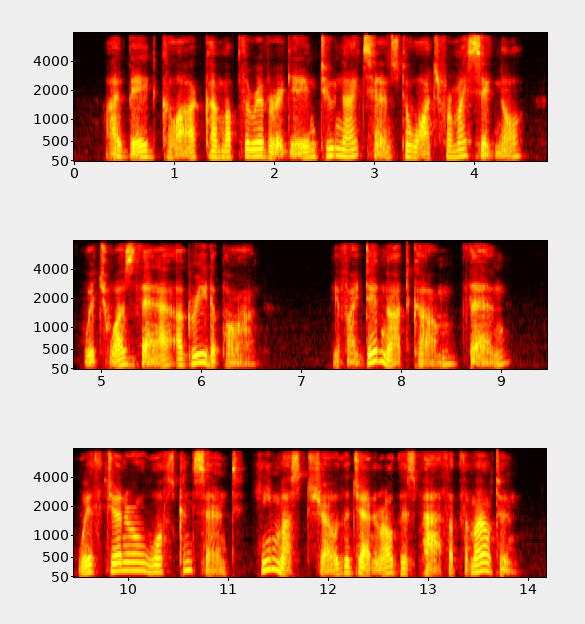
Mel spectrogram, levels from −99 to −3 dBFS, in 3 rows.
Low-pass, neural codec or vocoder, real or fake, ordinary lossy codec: 7.2 kHz; vocoder, 22.05 kHz, 80 mel bands, HiFi-GAN; fake; AAC, 48 kbps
